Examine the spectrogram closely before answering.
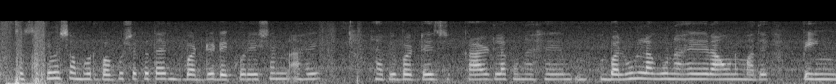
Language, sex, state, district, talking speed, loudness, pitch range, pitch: Marathi, female, Maharashtra, Washim, 135 wpm, -18 LUFS, 235-250 Hz, 240 Hz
